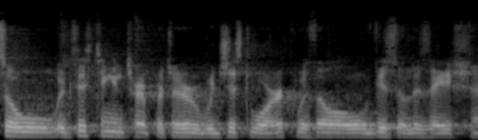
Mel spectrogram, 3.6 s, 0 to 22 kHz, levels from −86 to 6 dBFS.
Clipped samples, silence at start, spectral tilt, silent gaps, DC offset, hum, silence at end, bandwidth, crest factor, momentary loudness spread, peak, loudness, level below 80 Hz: under 0.1%; 0 s; -4.5 dB/octave; none; under 0.1%; none; 0 s; 15 kHz; 16 dB; 4 LU; -18 dBFS; -33 LUFS; -82 dBFS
